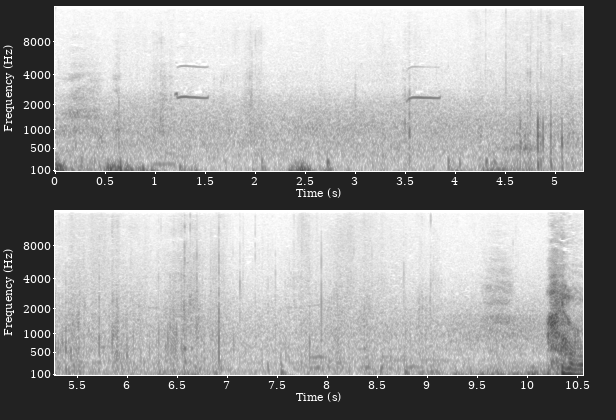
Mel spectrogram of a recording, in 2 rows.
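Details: A male European golden plover, one of a pair, on a summer evening in the Dovre mountains about 30 m away, gives two soft, plaintive whistled notes a couple of seconds apart, over rustling, footsteps and handling noise.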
